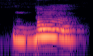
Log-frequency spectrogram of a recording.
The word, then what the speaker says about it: bons: BONS with a S that we don't pronounce for masculin pluriel.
